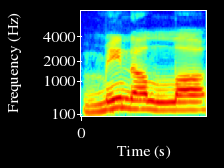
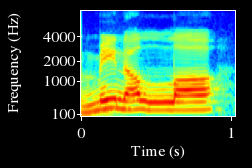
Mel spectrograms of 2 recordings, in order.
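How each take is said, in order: No difference in how they are said.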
